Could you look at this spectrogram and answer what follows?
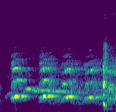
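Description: Dogs howl close by in a series of wavering, drawn-out cries that run together into one another and end in a sharper yip.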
